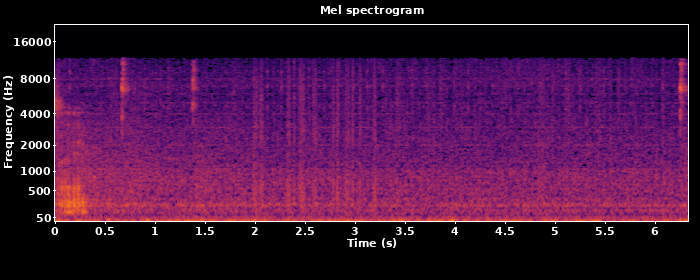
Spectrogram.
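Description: Two faint, sharp clicks, under a second in and again about a second and a half in, over low steady room hiss.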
